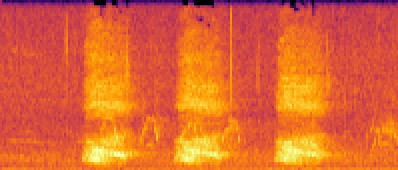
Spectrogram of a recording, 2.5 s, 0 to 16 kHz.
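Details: Carrion crows calling noisily while being fed cashew and Brazil nuts in a park: three harsh, loud caws spaced about 0.6 seconds apart, over a soft background murmur.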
